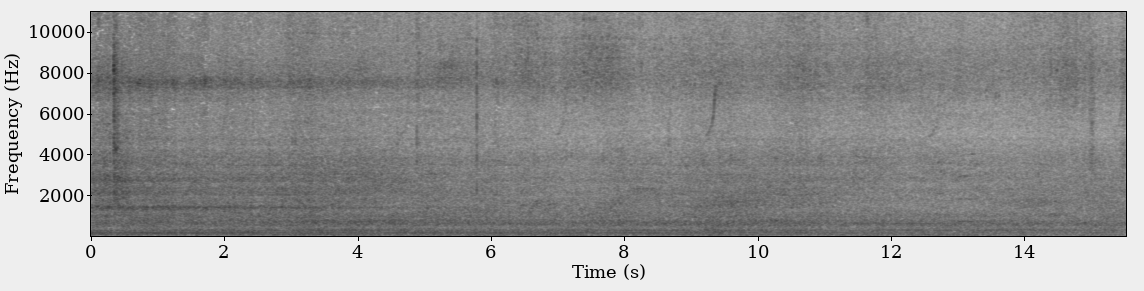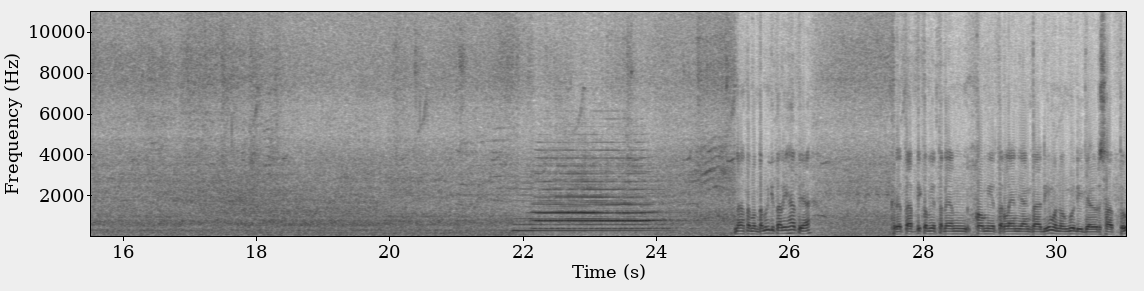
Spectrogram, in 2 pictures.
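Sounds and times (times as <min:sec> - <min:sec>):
train carriages rumbling on rails: 0:00.0 - 0:31.0
train horn: 0:21.8 - 0:24.9.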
